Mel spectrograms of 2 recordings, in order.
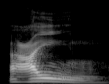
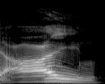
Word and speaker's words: ع: Ayn. Ayn. Very good. This is a pretty difficult letter to pronounce. So this one's going to require some practice. It's not impossible. It just needs practice.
